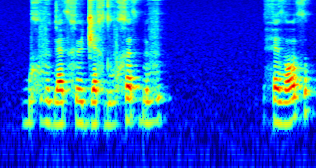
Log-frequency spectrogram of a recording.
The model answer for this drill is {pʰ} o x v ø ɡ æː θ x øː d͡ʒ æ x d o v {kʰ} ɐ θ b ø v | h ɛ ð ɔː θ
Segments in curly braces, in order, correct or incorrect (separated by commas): incorrect, incorrect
